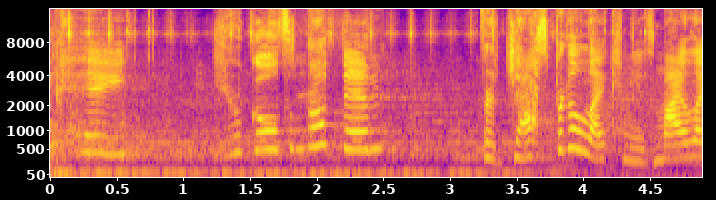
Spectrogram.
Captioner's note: chanting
